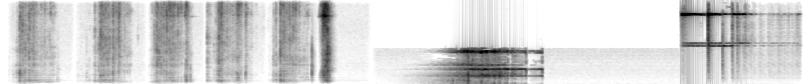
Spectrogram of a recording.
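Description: Silver coins clinking against each other in a run of short metallic clicks over the first five seconds, the last one ringing out as a clear ping. Then a sound swells up for about two seconds and cuts off suddenly, and a high, bell-like ding rings out about ten seconds in.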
